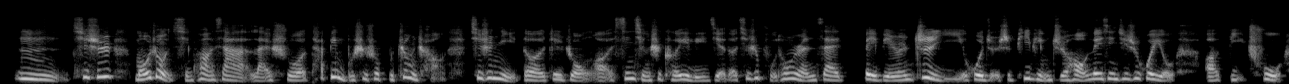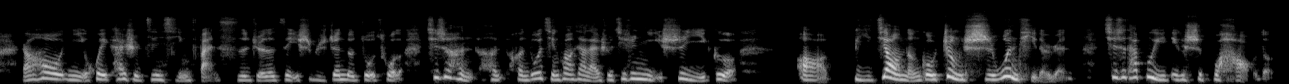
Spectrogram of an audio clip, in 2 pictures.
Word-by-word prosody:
嗯。 235 - +1
其 335 - -2
实 345 +3 +3 0.2
某 230 +5 +3
种 315 - +1
情 190 - -11
况 215 +1 -4
下 195 -6 -4
来 170 0 -6
说， 190 -1 -3
它 - - -11
并 335 -3 +2
不 195 - -9
是 240 - +1
说 255 +2 -2
不 235 -3 -9
正 305 -8 0
常。 - - -7 0.2
其 295 - -3
实 295 +2 +1
你 265 -6 +1
的 190 -3 -2
这 225 +4 -3
种， 170 -4 -3
呃， 170 - -7
心 270 0 -1
情 205 -6 -5
是 - - 0
可 210 0 -4
以 215 - +3
理 175 -2 -6
解 180 - -4
的。 - - -8
其 270 - -8
实 295 - -2
普 290 - -12
通 260 +1 -2
人 195 -4 -1
在 190 -3 -3 0.2
被 230 -3 +6
别 190 -2 -1
人 200 +4 -2
质 295 0 +5
疑 245 +5 -9
或 220 -3 +5
者 205 - -7
是 215 - -1
批 270 +7 -2
评 215 -4 -3
之 200 0 -3
后， 215 +1 -1
内 255 +2 +3
心 255 -1 -1
其 255 +1 -4
实 275 - -2
会 245 -4 +2
有， - - -3 0.3
呃， 185 +1 -3
抵 215 0 -10
触。 220 -5 -1 0.3
然 220 - -1
后 250 -2 +4
你 210 -3 -3
会 235 -3 +4
开 245 +2 -2
始 205 -4 0
进 215 +3 -4
行 190 - -10
反 - - -2
思， 195 -2 -7
觉 190 - -3
得 185 +1 -1
自 195 +3 -6
己 - - -7
是 225 - -2
不 205 - -11
是 180 - -10
真 220 +4 +1
的 200 -3 0
做 425 - 0
错 - - -3
了。 - - -8 0.2
其 320 - +1
实 340 +2 +2
很 240 - -1
很 210 -2 -5
很 215 -3 -3
多 255 +6 +1
情 220 -5 -2
况 240 0 -1
下 225 - -1
来 165 -4 -1
说， 205 +4 -4
其 250 +5 -4
实 260 - +2
你 250 +4 +2
是 270 -4 0
一 185 -8 -2
个， 235 +5 +1 0.6
呃， - - 0 0.2
比 200 -4 -4
较 300 - +9
能 190 -4 0
够 220 +1 +7
正 240 -1 +5
视 220 0 +7
问 325 - +8
题 285 +8 -5
的 - - -10
人。 285 -3 -11 0.3
其 330 - +1
实 325 - +1
它 320 +1 0
不 330 -1 +6
一 215 -7 +3
定 215 +1 -3
是 230 - +2
不 225 +1 -4
好 - - -3
的， - - -14
225 Hz, 280 characters per minute, -23 LUFS, 200-260 Hz, 0.6 s, 较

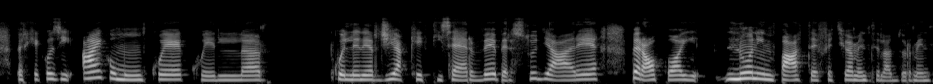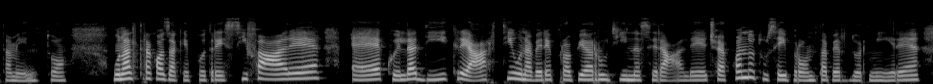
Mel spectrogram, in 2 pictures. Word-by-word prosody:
perché 225 +2 -6
così 240 -3 -2
hai 290 +3 +7
comunque 225 -2 +1
quel 200 0 -3 0.7
quell'energia 215 -1 +2
che 225 - -4
ti 220 - -10
serve 205 +2 0
per 195 -4 -5
studiare, 230 -2 0 0.3
però 225 -8 +6
poi 210 -2 0 0.3
non 260 +3 +7
impatta 210 -4 +3
effettivamente 200 0 -4
l'addormentamento. 180 +1 -7 0.5
Un'altra 265 +3 +4
cosa 230 -6 +1
che 195 -1 -9
potresti 205 +5 -6
fare 260 +3 +3 0.3
è 215 +3 +2
quella 230 +3 +2
di 220 +2 -4
crearti 250 +2 +2
una 235 -5 +2
vera 200 +1 0
e 220 - -5
propria 215 +1 -1
routine 215 -1 -2
serale, 195 0 -4
cioè 210 0 -1
quando 315 +5 +1
tu 245 -5 -9
sei 210 0 -1
pronta 195 +1 -4
per 195 -2 -5
dormire, 185 +3 -4
215 Hz, 125 wpm, -25 LUFS, 200-235 Hz, 0.7 s, hai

